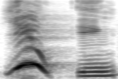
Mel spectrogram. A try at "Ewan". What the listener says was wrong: No, it's not ing because there's no G. You're only doing N, so it'd be Ewan.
